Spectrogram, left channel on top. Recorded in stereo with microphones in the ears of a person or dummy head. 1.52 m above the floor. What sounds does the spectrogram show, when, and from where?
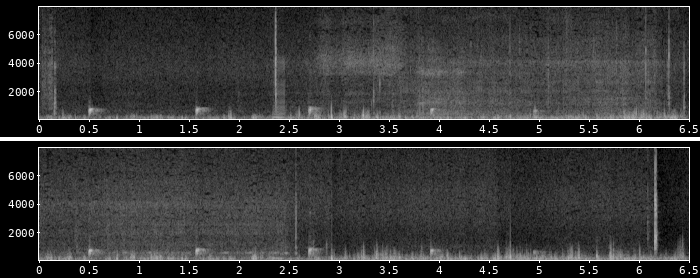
0.5 s a pop: 20° right (ahead or behind), 3 m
